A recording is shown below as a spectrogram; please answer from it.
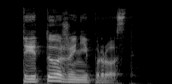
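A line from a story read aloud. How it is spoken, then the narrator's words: Snapped retort. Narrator (Russian): огрызнулся я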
